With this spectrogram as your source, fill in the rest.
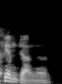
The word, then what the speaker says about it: Kim Jong-un: It's Kim Jong-un.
